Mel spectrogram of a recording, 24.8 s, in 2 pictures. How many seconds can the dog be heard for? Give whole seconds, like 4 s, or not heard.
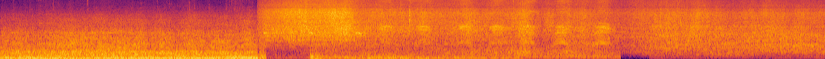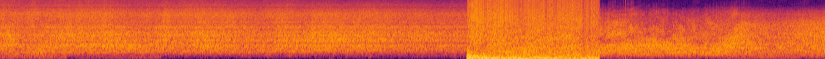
not heard.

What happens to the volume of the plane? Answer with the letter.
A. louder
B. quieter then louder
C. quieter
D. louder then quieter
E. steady
C.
